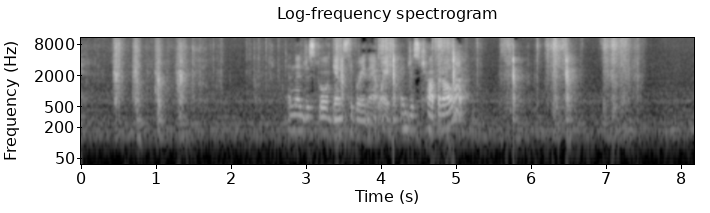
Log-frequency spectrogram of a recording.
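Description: A knife chops through cabbage on a wooden board.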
